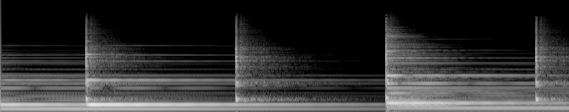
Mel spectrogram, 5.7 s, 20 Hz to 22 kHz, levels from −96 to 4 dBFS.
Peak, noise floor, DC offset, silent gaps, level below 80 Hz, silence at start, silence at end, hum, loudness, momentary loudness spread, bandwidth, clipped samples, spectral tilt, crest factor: -4 dBFS; -44 dBFS; under 0.1%; none; -54 dBFS; 0 s; 0 s; none; -19 LUFS; 20 LU; 7.2 kHz; under 0.1%; -8 dB/octave; 16 dB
